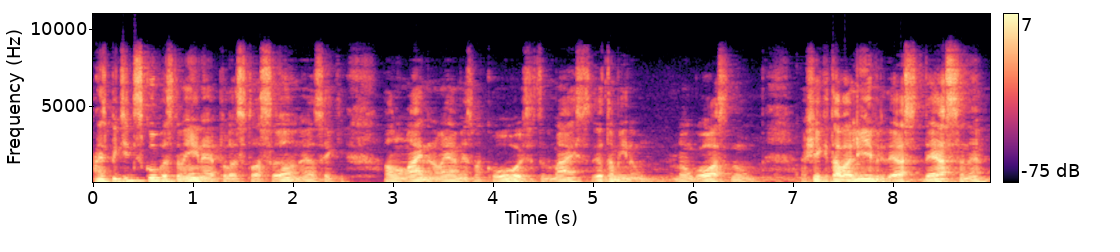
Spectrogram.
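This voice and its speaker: A man talks at a fairly quick pace and medium pitch, with ordinary pitch variation. His voice is somewhat breathy, and there is audible room echo. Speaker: university lecturer. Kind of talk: lecture. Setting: online class from home.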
